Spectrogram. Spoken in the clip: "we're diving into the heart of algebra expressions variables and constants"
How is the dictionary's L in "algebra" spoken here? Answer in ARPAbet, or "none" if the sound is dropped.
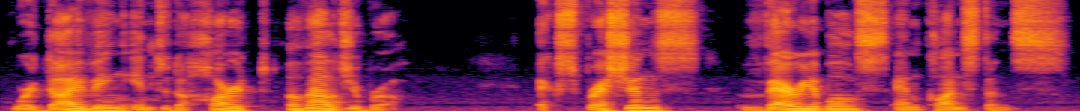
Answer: L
